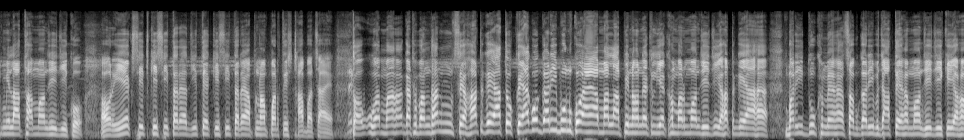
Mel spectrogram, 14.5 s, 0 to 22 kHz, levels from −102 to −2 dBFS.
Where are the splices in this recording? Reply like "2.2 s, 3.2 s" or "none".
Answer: 5.1 s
